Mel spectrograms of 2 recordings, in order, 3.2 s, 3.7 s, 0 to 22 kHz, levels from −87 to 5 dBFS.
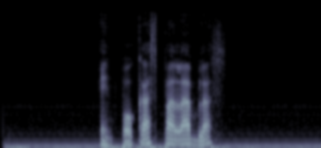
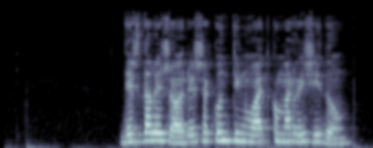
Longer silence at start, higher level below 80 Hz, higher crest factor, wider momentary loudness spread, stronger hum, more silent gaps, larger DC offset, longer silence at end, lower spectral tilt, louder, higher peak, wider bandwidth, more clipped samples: second, 0 s vs 1.2 s; first, -46 dBFS vs -54 dBFS; about the same, 18 dB vs 16 dB; first, 23 LU vs 8 LU; first, 60 Hz at -50 dBFS vs none; neither; neither; second, 0 s vs 0.25 s; first, -7 dB/octave vs -5.5 dB/octave; second, -32 LUFS vs -17 LUFS; second, -16 dBFS vs -2 dBFS; about the same, 15 kHz vs 14.5 kHz; neither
